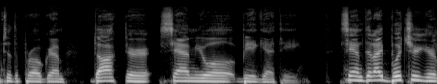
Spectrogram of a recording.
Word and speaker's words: Biagetti: It's just Biaghetti. Oh, see, I'm Italian and I should know that. So shame on me. It's a hard G sound there. Just like the word jetty.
